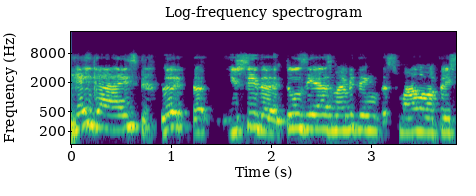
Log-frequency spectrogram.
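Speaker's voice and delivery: bright, high, smiling energy; enthusiastic. Shown as a demonstration. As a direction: pitch up with a big smile. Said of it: "let me try this again".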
